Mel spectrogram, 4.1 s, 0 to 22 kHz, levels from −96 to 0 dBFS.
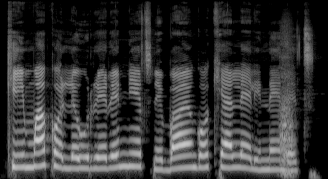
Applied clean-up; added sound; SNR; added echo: classical method Wiener filter.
